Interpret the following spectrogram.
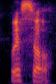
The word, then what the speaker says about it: whistle: uh whistle whistle yes so on this word the t is silent whistle and what does it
